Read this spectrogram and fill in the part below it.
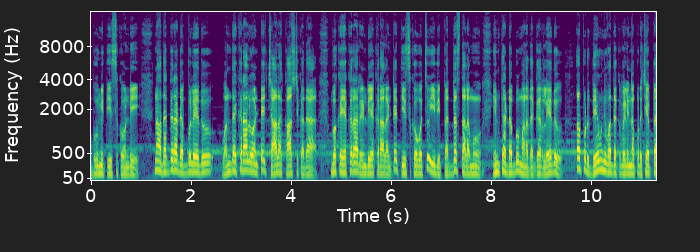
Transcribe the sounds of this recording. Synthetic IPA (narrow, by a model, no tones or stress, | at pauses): bʱuːmit̪iːsu̥ko̞ːɳɖi | naːd̪ɐɡːɐɾɐɖɐbːule̞ːd̪uʋɐnd̪ɐɛkɐɾaːluɐɳʈe̞ːt͡ʃaːlaːkaːsʈukɐd̪aːwɔkɐɛkɐɾaɾe̞ɳɖuɛkɐɾaːlɐɳʈe̞ːt̪iːsu̥kɔːʋɐt͡ʃːuid̪ipɛd̪ːɐst̪ʰɐlɐmuint̪ɐɖɐbːumɐnɐd̪ɐɡːɐɾɐle̞ːd̪u | ɐpːuɽud̪e̞ːwuniʋɐd̪ːɐkuʋe̞ɭinɐpːuɽut͡ʃɛpːaː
